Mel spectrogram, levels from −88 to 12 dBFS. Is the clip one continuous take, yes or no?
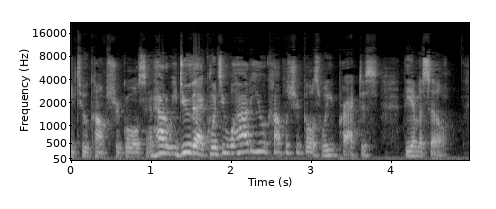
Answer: yes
